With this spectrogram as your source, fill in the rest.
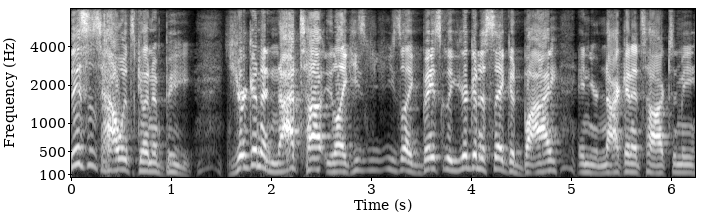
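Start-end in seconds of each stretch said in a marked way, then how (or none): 0.0-2.6 full-on screaming, snapped angry tirade. Retelling how he snapped at the other man in the car, imitating someone screaming. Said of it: "he just starts screaming at him".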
